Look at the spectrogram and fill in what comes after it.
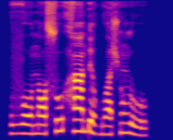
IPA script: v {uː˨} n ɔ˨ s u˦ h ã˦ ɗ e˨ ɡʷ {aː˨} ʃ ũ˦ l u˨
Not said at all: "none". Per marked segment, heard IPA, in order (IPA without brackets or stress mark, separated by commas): oː˨, a˨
